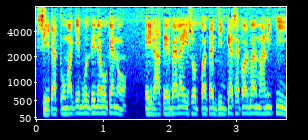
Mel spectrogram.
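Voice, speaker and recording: A performer voicing a curt, evasive village chicken thief in an animated children's story. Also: medium pitch, very fast, slight background noise, close to an everyday voice. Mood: defensive.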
